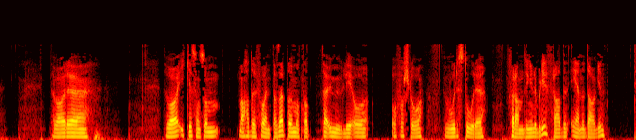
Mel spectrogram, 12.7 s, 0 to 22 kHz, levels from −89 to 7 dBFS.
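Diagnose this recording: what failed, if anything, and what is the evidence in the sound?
Codec stage: the speech is cut above 5.9 kHz and heavily watery, likely MP3 compression starved near 24 kbps; the swirl rules out plain filtering.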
